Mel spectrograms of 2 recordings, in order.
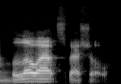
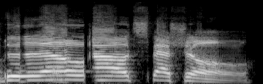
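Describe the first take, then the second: First: It is said plainly, without extra energy. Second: It is said with extra energy and emphasis.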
